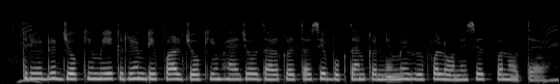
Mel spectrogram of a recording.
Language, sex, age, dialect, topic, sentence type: Hindi, female, 36-40, Hindustani Malvi Khadi Boli, banking, statement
